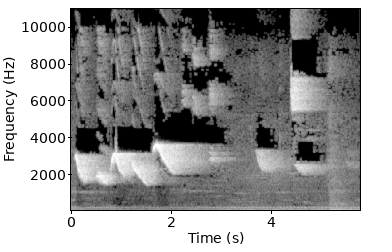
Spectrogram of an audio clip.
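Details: Green-winged saltator (trinca-ferro) singing a lot: loud, clear whistled phrases, a quick run of downward-slurred notes in the first two seconds, then longer drawn-out whistles falling in pitch, over a faint steady low hum.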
